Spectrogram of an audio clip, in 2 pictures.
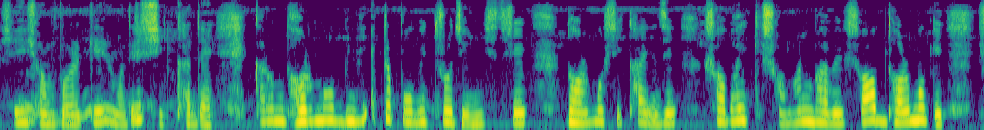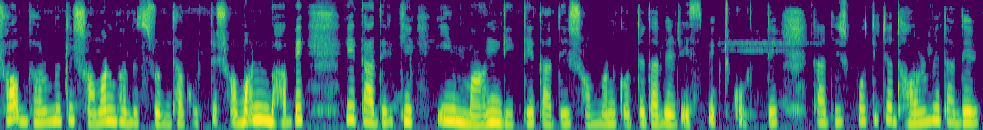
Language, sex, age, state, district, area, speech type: Bengali, female, 18-30, West Bengal, Dakshin Dinajpur, urban, spontaneous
